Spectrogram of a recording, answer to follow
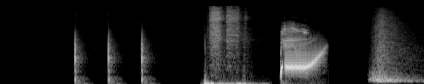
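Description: Cartoon sound effects for an animated logo: three quick light taps, then a noisy burst, then a loud rising springy boing, and a thud near the end.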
